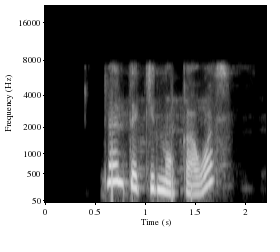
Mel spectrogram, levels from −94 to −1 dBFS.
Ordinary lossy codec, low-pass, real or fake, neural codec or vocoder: Opus, 16 kbps; 7.2 kHz; real; none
